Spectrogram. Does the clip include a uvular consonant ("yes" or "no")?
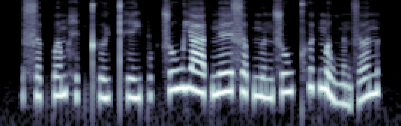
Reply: no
